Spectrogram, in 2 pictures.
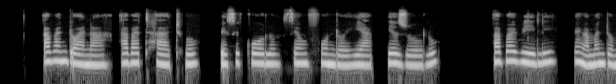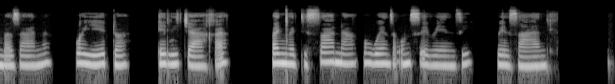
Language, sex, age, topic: North Ndebele, female, 25-35, education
